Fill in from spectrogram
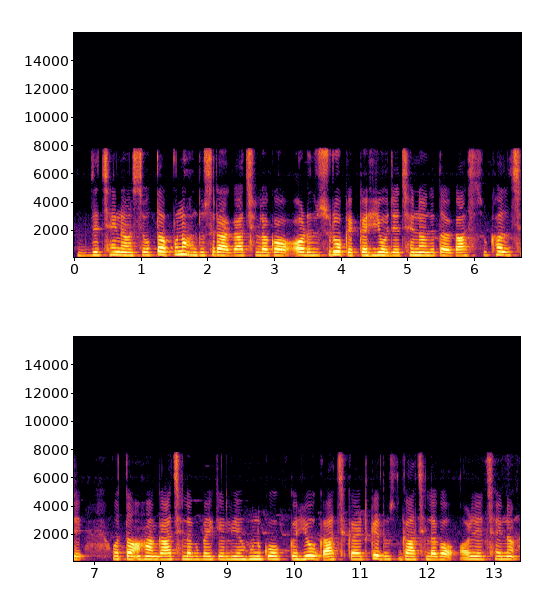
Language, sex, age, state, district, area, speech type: Maithili, female, 30-45, Bihar, Madhubani, rural, spontaneous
